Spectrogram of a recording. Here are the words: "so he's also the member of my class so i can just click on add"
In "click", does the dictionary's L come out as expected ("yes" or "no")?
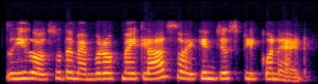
yes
